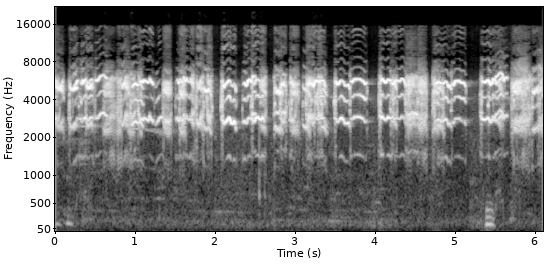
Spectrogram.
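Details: Young sooty-headed bulbuls squawk insistently. Loud, wavering, rasping notes are packed into rapid runs, with one short pause before the chatter continues.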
